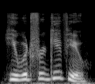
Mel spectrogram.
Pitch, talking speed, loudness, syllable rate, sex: 225 Hz, 250 wpm, -15 LUFS, 7.2 syllables/s, female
